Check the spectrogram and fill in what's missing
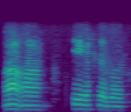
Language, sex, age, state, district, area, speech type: Assamese, male, 45-60, Assam, Charaideo, rural, conversation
